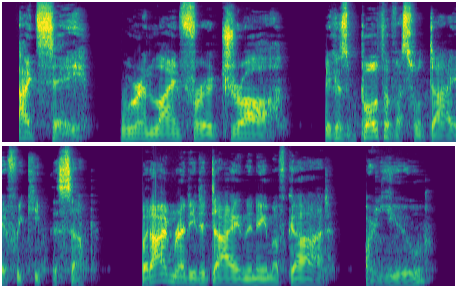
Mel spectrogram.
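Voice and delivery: spoken through clenched teeth. Voicing a bleeding pilot who offers a draw: through gritted teeth. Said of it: "And he's gritting his teeth".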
